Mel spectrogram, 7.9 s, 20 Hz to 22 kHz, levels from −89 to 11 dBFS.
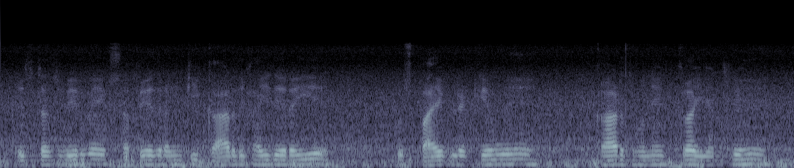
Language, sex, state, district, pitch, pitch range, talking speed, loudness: Hindi, female, Goa, North and South Goa, 110 Hz, 105-115 Hz, 150 wpm, -29 LUFS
